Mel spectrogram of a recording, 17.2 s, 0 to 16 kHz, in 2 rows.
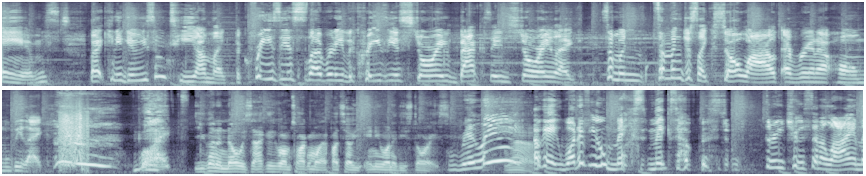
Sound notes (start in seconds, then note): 9.7 gasp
